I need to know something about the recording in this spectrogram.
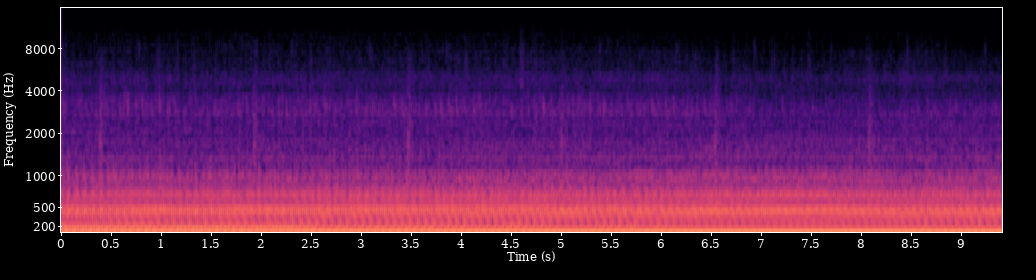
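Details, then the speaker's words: Subaru STI after rebuild, newly running with exhaust being fitted: steady idle with a faint, uneven tapping over the engine drone; knock of unknown source, heard loudest at the clutch fork by stethoscope, later went away. "all right so while the knock did finally go away couldn't figure out what it was"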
